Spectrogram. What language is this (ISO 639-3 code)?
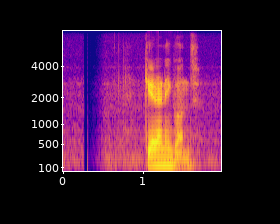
ben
